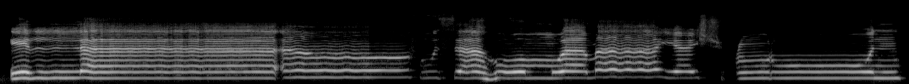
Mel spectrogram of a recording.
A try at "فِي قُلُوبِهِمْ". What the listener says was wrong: Cuma hati-hati pada ha ya. Perhati pada ha. Ada hentakan kat situ. Okey, kita kurangkan saja.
